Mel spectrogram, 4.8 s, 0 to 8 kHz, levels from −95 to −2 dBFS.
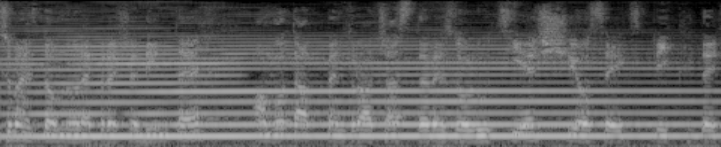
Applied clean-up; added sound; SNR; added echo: none; Bowed string instrument; -4 dB; reverberation time 2.1 s.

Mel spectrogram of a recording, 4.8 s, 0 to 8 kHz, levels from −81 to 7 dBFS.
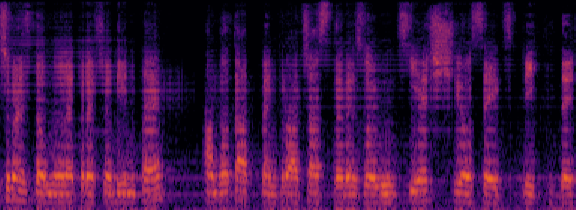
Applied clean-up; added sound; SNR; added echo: neural separator model SepFormer DNS4.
